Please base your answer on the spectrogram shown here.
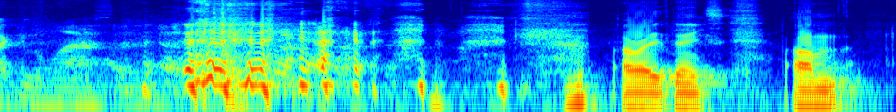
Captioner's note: laughter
